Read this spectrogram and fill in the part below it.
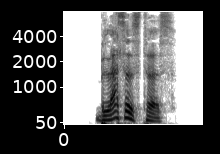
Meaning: strong/mixed nominative/accusative neuter singular superlative degree of blass
- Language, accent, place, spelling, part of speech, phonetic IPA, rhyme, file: German, Germany, Berlin, blassestes, adjective, [ˈblasəstəs], -asəstəs, De-blassestes.ogg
